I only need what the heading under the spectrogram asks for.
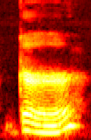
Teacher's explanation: Or I also recommend going from the GR sound, gur, and that's holding my tongue back in the position it is for the G sound and tightening it up with the front of the tongue down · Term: back R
